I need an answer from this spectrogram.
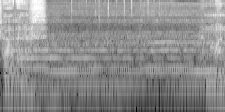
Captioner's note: bell tolling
